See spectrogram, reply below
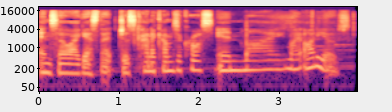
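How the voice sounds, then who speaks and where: A woman's voice: fairly low pitch, moderate pace, creaky, darkish tone. A young adult woman answering listener questions in a casual, chatty, self-deprecating way. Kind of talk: casual Q&A chat. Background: background music.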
